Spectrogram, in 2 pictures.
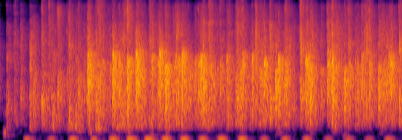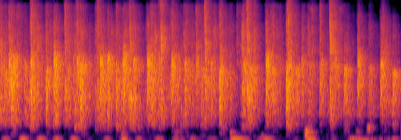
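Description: A crowd applauds steadily for about ten seconds, many hands clapping in a dense, continuous patter with no voices breaking through.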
